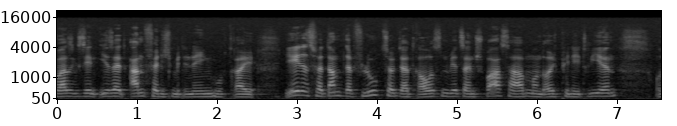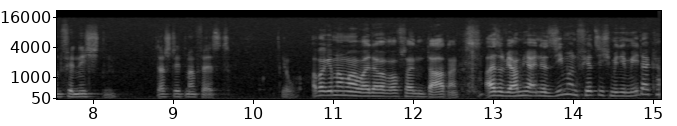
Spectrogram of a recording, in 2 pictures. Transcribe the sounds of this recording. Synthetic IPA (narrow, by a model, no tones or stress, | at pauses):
kv̥aːziɡəzeːənʔiːɐzaɪtʔanfɛlɪçmɪt̚d̥eːnʁeːɡn̩huːχd̥ʁaɪ | jeːdəsfɛɐdamtəfluːk̚t͡sɔʏk̚d̥adʁaʊsn̩vɪɐtz̥aɪnənʃpa̰ːshaːbm̩ʊntʔɔʏçpʰenedʁ̥iːʁənʔʊntfɛɐnɪçtn̩ | d̥aʃteːtmanfɛ̰st | jo̰ːʔʔa̰ːbɐɡeːnmamaːlvaɪtɐaʊfz̥aɪnəda̰ːtn̩ʔa̰nʔa̰lzoviɐhaːmhiɐaɪnəziːbmnʊntfɪɐt͡sɪçmɪlimeːtɐkʰ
